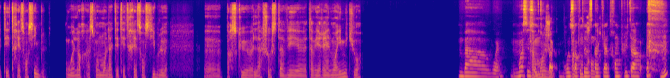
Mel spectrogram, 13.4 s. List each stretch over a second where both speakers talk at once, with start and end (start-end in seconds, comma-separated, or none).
10.6-12.0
